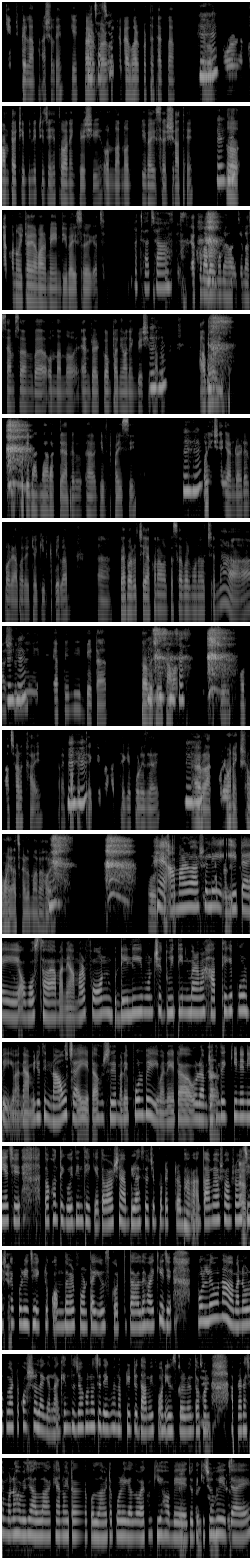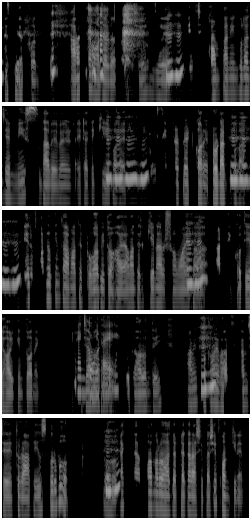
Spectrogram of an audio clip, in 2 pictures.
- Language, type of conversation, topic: Bengali, unstructured, বিজ্ঞাপনে অতিরিক্ত মিথ্যা দাবি করা কি গ্রহণযোগ্য?
- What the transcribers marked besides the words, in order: static; tapping; in English: "compatibility"; in English: "main device"; other background noise; chuckle; chuckle; background speech; put-on voice: "না আসলে"; chuckle; laughing while speaking: "অনেক সময় আছাড় মারা হয়"; chuckle; distorted speech; in English: "protector"; laughing while speaking: "কিন্তু যখন হচ্ছে"; laughing while speaking: "ফোন ইউজ করবেন"; chuckle; in English: "Misinterpret"; "একটু" said as "এতু"; in English: "rough use"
